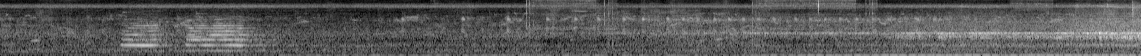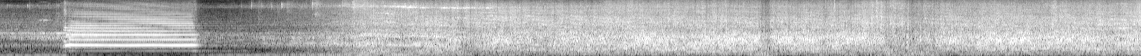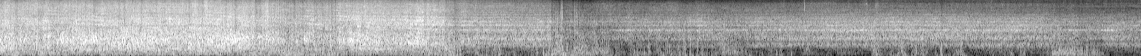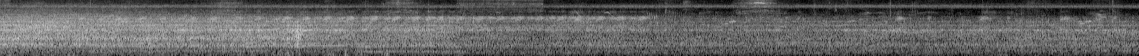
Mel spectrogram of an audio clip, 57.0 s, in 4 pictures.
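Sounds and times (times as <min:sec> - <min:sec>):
diesel locomotive engine drone: 0:00.0 - 0:57.0
train horn blast: 0:01.5 - 0:03.4, 0:15.0 - 0:17.5.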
